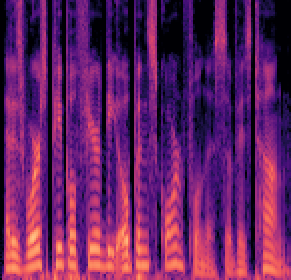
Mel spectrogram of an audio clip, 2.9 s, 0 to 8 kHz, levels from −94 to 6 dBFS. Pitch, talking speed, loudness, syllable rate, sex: 135 Hz, 225 wpm, -19 LUFS, 6.1 syllables/s, male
